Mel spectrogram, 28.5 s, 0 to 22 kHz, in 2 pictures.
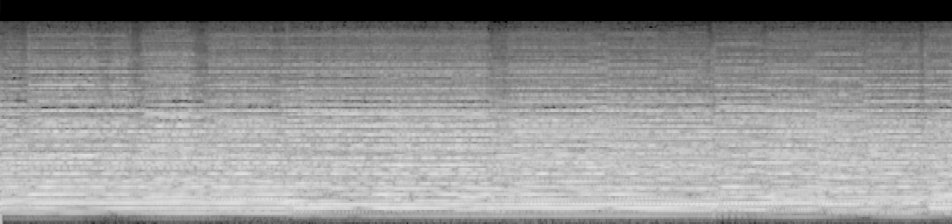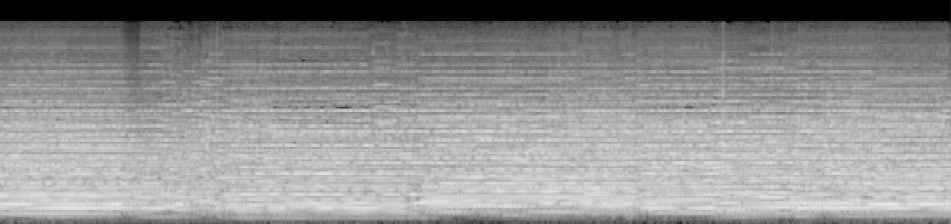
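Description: The 1793 Holzhey pipe organ playing loud, continuous French Baroque music on the grand jeu, its full reed-and-cornet registration, with sustained chords under moving lines.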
